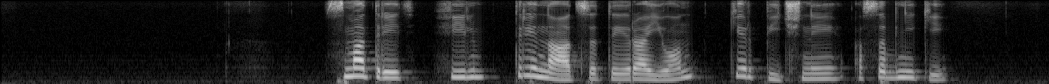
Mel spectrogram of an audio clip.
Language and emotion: Russian, neutral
